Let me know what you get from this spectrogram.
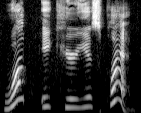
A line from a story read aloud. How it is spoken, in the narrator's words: exclaimed Alice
